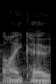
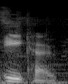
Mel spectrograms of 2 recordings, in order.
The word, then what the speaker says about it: Ico: there's always arguments over the correct pronunciation. Ico is probably the correct pronunciation.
